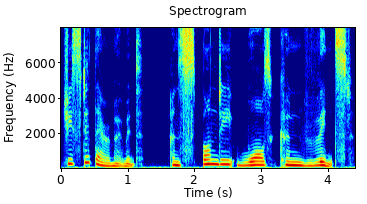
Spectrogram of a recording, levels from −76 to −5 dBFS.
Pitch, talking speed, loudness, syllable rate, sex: 195 Hz, 120 wpm, -17 LUFS, 3.7 syllables/s, female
